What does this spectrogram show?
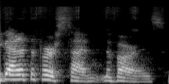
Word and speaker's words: Nevarez: Nevarez, give us the proper pronunciation. You got it the first time, Nevarez. Nevarez, I like it.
